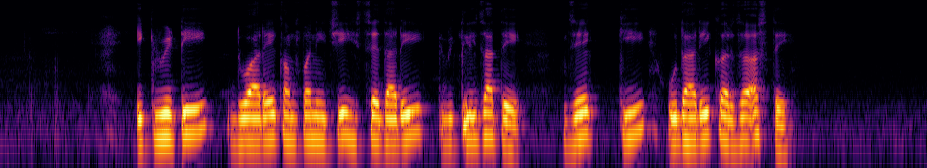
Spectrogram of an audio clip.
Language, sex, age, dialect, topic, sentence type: Marathi, male, 18-24, Northern Konkan, banking, statement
